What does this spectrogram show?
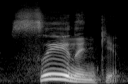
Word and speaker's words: синенькі: Синеньки! З наголосом на перший склад - це баклажани".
